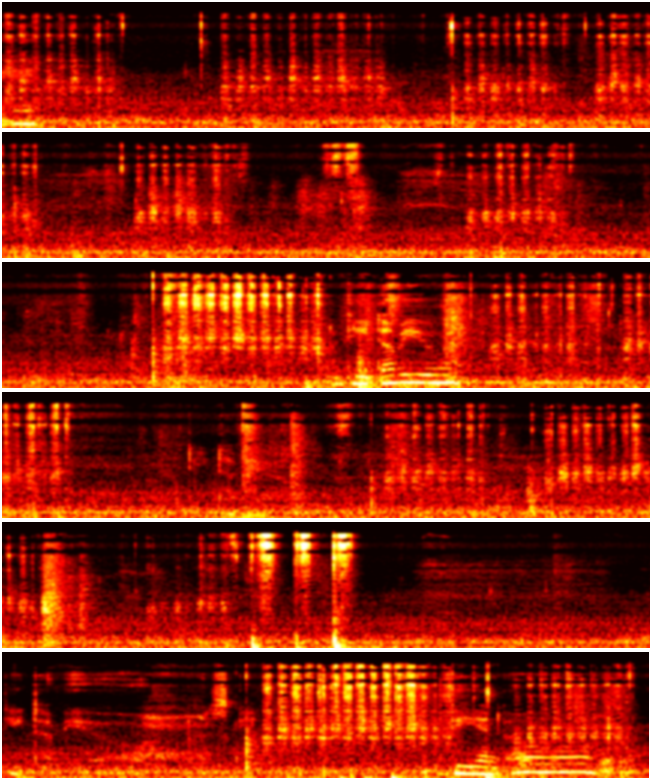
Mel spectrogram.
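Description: A coin scratches rapidly across a paper card in short bursts.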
